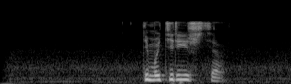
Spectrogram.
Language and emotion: Russian, angry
